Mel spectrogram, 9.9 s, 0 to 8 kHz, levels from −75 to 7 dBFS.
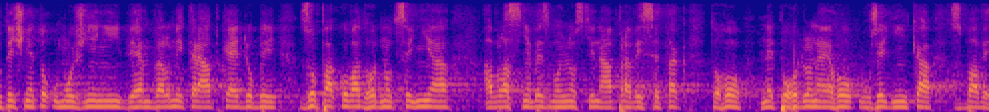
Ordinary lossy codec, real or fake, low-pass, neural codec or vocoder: AAC, 32 kbps; real; 7.2 kHz; none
